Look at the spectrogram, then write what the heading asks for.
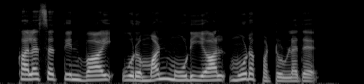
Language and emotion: Tamil, neutral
